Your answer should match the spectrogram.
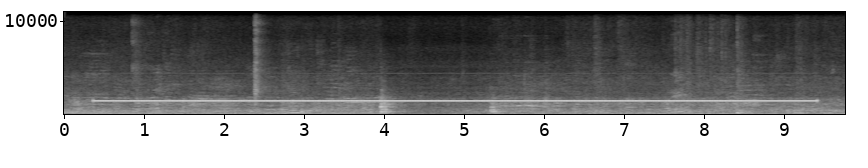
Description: PSK31 (31.25 baud), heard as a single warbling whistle, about 1470 Hz, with the noise of a cafe.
